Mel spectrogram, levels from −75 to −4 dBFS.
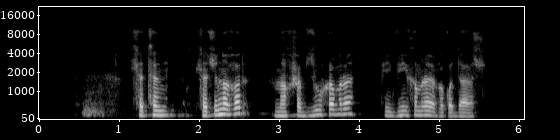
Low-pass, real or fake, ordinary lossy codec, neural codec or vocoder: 9.9 kHz; fake; Opus, 32 kbps; vocoder, 44.1 kHz, 128 mel bands, Pupu-Vocoder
